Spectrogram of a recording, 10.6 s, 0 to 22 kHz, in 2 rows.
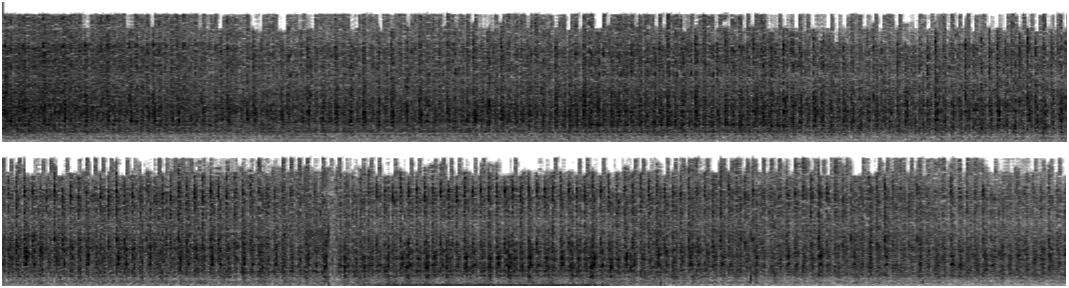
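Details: Toyota Vitz 1SZ-FE petrol engine: rough idle with sharp diesel-like tapping about three per second; knock periodically fades then returns, source not yet determined.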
